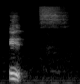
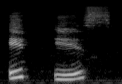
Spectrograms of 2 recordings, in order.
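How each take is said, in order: First: The words merge into one short syllable. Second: Both words are said separately in full.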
